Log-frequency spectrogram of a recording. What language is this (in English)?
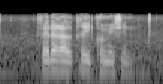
Southern Sotho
